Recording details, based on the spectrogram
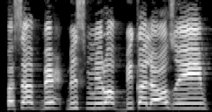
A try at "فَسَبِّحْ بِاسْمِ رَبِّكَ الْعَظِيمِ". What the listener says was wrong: اچھی کوشش کی لیکن وہی غلطیاں ہیں جو میں نے پہلے بھی بتائی کہ بہ نہیں ہے، فسبح، ٹھیک ہے.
